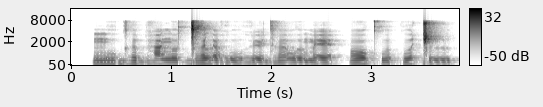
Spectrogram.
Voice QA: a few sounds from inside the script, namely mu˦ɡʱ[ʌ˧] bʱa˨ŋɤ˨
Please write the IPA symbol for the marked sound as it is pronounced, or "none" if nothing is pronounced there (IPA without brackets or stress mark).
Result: ə˧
